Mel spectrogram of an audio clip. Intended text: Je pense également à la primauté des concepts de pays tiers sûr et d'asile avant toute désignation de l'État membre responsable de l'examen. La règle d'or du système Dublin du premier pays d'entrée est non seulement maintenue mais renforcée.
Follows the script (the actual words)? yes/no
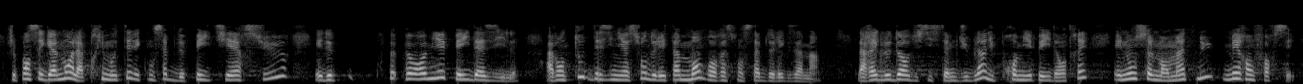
no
